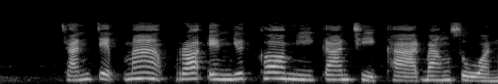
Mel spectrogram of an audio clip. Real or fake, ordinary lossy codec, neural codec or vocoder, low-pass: real; none; none; 7.2 kHz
